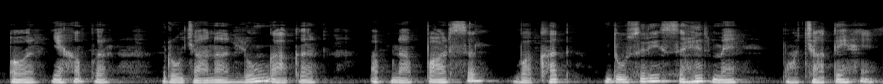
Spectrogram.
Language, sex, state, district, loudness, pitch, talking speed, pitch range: Hindi, male, Uttar Pradesh, Etah, -18 LUFS, 110 Hz, 100 wpm, 100-120 Hz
